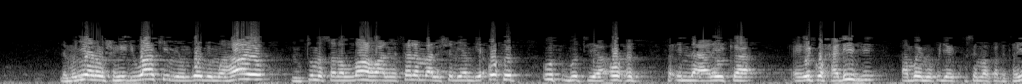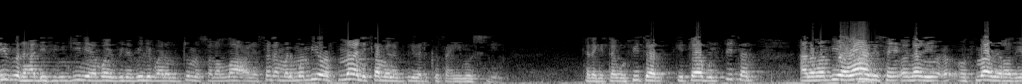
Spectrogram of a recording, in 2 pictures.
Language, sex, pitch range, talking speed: Swahili, male, 150-210 Hz, 150 wpm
